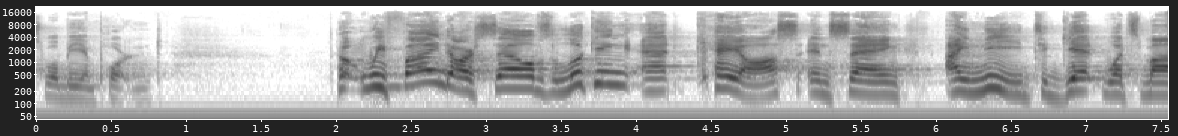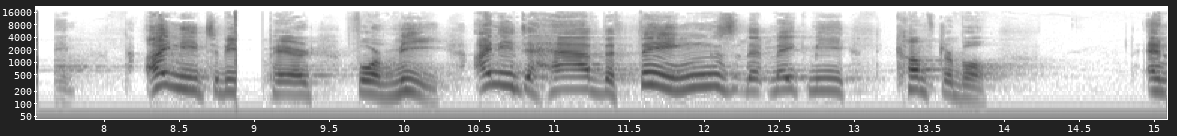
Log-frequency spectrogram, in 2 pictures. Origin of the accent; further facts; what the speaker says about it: South Florida, United States; When I was in middle school and high school, growing up in South Florida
